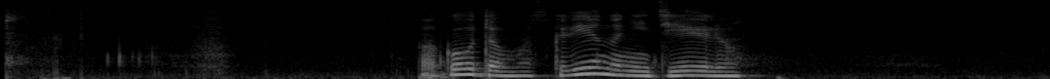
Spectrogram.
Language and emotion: Russian, sad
